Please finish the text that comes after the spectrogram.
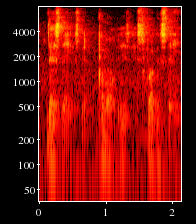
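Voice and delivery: whispered under the breath; whispered reverent aside; hushed aside. Real, not acted. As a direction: drop to a whisper as if in awe. Hushed aside about [name].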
